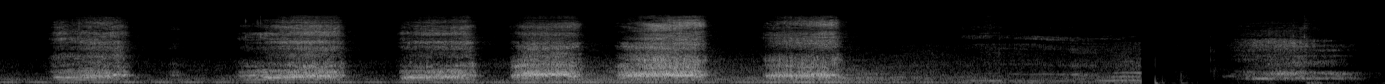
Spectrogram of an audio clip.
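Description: A huge bear roars in a string of about six loud, rough, raspy bursts, each roughly a second long, followed by quieter, ragged growls, at a shallow stretch of clear river with a bed of small stones. No talking.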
